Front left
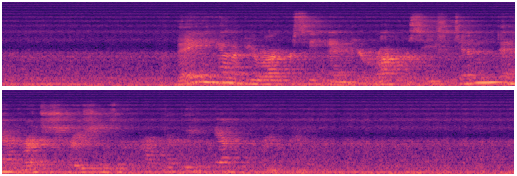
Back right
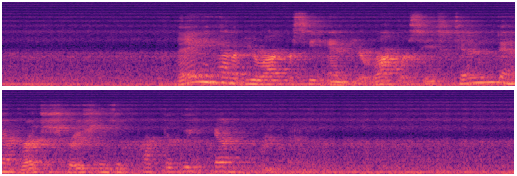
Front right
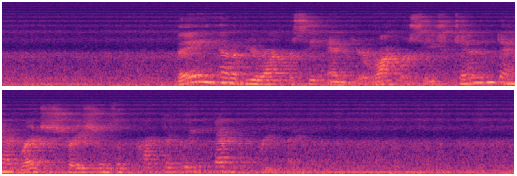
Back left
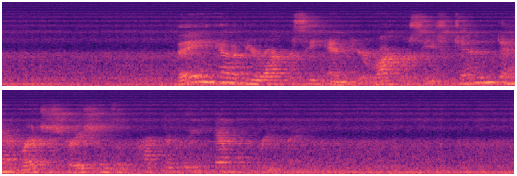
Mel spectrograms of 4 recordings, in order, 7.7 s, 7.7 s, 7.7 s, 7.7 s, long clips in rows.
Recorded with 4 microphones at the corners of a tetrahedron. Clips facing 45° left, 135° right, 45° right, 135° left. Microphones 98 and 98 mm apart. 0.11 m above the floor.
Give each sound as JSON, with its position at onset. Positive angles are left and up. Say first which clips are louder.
{"t": 1.3, "sound": "a man speaking", "louder": "back right 1 dB, front right 2 dB", "azimuth_deg": -90, "distance_m": 1.3}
